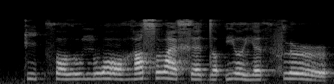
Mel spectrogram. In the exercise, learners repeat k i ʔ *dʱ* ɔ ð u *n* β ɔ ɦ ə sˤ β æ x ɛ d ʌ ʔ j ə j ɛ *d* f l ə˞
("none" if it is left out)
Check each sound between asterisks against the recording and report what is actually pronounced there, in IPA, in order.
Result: θ, n, θ

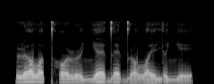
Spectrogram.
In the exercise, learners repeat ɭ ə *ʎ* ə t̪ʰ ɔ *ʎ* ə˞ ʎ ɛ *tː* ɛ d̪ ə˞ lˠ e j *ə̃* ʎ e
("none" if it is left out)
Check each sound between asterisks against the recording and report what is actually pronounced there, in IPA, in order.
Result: lˠ, ɭ, d̪, ə

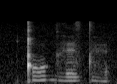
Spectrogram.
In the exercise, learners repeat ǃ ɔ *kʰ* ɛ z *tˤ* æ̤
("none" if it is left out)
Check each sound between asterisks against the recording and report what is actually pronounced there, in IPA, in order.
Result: ɡʱ, t

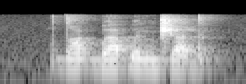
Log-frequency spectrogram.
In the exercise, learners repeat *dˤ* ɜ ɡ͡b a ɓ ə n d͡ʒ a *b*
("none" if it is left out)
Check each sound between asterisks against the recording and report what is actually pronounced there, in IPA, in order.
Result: dˤ, d

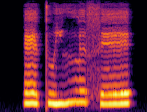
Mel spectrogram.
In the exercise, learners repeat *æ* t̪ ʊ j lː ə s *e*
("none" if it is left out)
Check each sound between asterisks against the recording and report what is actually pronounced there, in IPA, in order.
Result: æ, ɛ

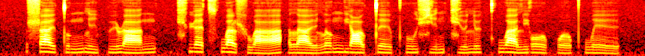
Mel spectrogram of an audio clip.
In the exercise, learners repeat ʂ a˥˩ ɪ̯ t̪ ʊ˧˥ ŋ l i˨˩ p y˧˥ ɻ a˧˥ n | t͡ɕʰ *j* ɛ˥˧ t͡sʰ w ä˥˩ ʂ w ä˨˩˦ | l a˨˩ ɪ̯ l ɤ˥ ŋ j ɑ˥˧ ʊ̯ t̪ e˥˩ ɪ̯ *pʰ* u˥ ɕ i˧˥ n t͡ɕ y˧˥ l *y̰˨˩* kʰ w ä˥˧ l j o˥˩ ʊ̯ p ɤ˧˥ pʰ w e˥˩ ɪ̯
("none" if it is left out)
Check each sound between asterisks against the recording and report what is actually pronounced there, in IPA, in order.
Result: ɥ, pʰ, y˥

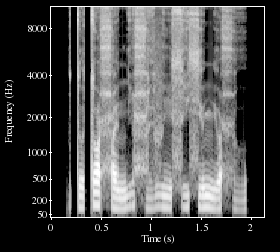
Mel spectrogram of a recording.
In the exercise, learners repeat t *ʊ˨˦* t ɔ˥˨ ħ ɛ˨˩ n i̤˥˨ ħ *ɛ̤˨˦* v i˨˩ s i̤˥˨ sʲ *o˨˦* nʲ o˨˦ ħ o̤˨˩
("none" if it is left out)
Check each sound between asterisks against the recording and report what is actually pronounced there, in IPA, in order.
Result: ʊ˨˦, ɛ̤˨˦, o˧˥˧

